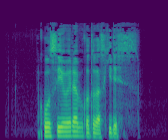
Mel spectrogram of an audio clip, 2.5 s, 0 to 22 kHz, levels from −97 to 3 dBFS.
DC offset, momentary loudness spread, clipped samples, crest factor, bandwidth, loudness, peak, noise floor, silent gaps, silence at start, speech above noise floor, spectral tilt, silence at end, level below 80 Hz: under 0.1%; 11 LU; under 0.1%; 16 dB; 11.5 kHz; -21 LUFS; -6 dBFS; -44 dBFS; none; 0.65 s; 23 dB; -4 dB/octave; 0.5 s; -62 dBFS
